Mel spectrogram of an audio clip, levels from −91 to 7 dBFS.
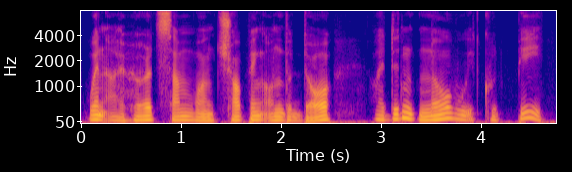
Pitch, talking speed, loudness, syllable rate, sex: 105 Hz, 200 wpm, -17 LUFS, 4.6 syllables/s, male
